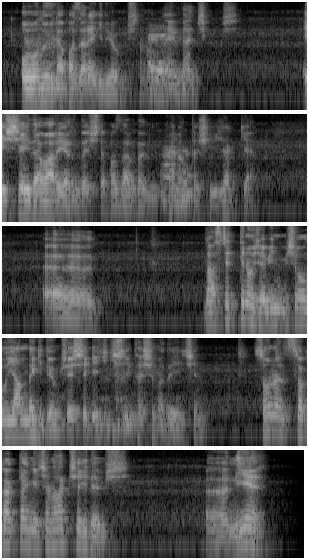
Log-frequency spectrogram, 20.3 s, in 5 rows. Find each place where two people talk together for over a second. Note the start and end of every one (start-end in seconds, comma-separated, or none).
none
